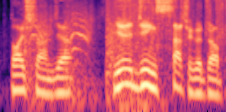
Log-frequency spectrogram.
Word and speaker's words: Deutschland: Argentina versus Deutschland. Did I say that right? Deutschland, yeah. You're doing such a good job pronouncing names.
